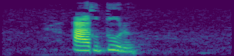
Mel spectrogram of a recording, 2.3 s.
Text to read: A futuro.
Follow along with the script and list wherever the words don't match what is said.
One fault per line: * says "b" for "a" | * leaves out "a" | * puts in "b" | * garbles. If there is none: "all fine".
all fine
